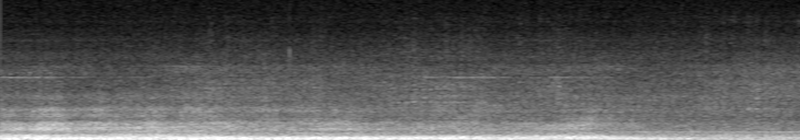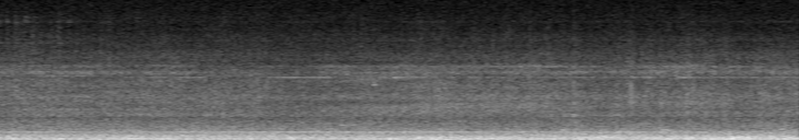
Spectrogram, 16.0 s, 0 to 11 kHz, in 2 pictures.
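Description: A 1999 Airbus A320 bound for Bakersfield gives a broad jet rumble at a Dallas Fort Worth airport, loud at first, then easing to a lower steady roar with a thin whine, heard with no voices.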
